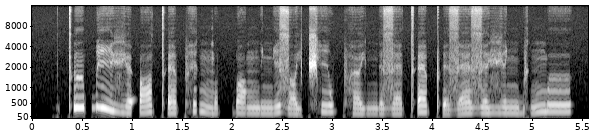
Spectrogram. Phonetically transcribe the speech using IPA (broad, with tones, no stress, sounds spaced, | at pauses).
tʼ ɯ˦ ɓ i˦˨ vʲ œ˨ ʔ ɔ˨˦ tʼ ɛ˨ pʰ ɪ˦ ŋ͡m ɔ˨ p ɓ ɔ˨ ŋ ɪ˨ ɲ i˦ z ɔ˨ j t͡ʃʰ i˦ w pʰ œ˨ j ŋ ɪ˨ z ɛ˨ tʼ ɛ˦ pʼ ɪ˨ z ɛ˦ z ɪ˦ vʲ ɐ˦ ɲ b ɪ˦ ŋ͡m ɯ˦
